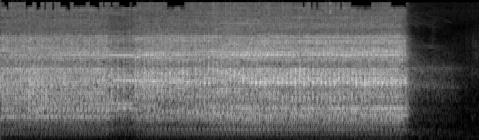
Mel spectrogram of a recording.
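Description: A cordless battery angle grinder runs at a steady high-pitched whine for about three seconds, close and loud, then cuts off and winds down quickly.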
